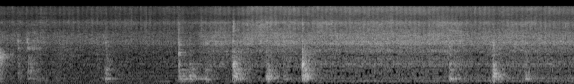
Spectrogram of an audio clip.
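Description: Freshly added curry leaves, with onion, garlic, green chilli and tomato, sizzling in hot oil in a kadai. The sizzle grows louder about two seconds in, as a spatula stirs the pan with several sharp scraping strokes.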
